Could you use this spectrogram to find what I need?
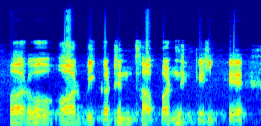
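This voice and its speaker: The speaker has a Tamil accent. Their intonation stays fairly even. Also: man. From Tamil Nadu, India, raised in Kolkata. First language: Tamil (speaking Hindi). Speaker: computer scientist. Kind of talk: interview. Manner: halting, with fillers.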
